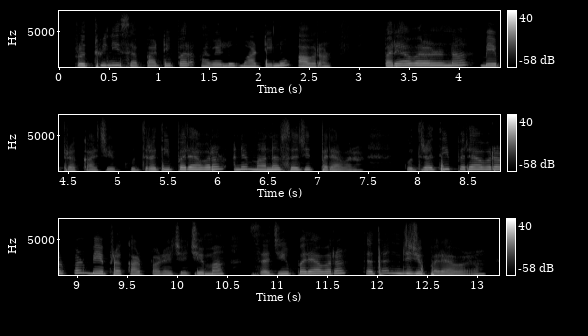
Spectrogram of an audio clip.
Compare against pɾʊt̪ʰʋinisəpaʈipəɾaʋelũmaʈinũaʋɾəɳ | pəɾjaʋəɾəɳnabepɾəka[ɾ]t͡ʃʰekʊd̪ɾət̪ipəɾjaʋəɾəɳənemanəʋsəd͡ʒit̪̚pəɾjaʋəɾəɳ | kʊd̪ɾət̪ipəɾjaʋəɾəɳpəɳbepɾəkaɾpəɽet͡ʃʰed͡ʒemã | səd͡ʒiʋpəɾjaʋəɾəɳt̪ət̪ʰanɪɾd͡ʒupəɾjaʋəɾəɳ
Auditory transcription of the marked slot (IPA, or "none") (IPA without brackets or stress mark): ɾ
